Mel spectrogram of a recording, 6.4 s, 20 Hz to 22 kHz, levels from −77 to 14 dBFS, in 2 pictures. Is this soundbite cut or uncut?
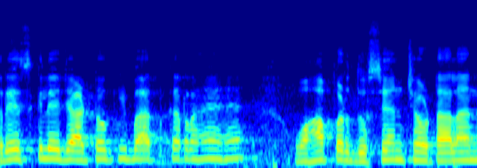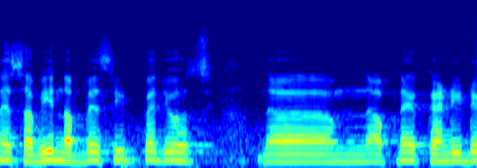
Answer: uncut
